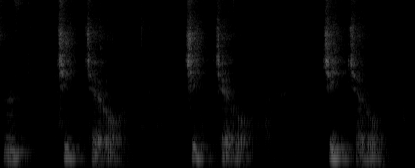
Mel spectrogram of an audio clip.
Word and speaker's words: Cicero: O tche e o ti são como no italiano, né? Então a combinação se diz tche, tche, tche, e a outra é ti, ti, ti. E este nome próprio contém as duas sílabas, né?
